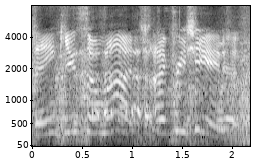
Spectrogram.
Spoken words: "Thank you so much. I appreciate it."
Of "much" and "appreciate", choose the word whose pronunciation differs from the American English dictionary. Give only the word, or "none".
none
